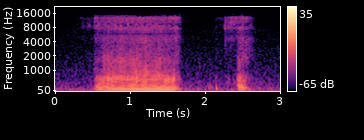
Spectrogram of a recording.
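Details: A sleeping Pomeranian, one of two brothers, gives a long, loud, buzzing snore lasting over a second, followed by two short, softer snorting breaths in a quiet room.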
